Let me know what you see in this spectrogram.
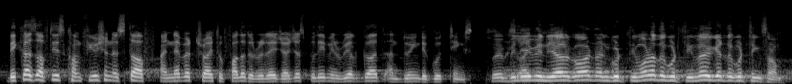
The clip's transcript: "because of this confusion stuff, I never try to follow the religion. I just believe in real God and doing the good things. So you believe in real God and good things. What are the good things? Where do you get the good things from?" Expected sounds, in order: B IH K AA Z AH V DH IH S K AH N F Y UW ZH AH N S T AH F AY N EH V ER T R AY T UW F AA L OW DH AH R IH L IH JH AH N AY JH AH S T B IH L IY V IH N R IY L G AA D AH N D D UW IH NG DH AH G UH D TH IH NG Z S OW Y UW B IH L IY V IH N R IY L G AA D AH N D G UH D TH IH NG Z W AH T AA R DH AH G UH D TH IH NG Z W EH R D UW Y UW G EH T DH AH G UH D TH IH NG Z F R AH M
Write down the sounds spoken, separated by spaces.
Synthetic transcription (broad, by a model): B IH K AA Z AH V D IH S K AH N F Y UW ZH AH N S T AH F AY N EH V ER T R AY T UW F AA L OW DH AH R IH L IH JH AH IH JH AH S T B IH L IY V IH N R IY L G AA D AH N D D UW IH NG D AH G UH D T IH NG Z S OW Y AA B IH L IY V IH N R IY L G AA D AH N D G UH D T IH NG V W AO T AA R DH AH G UH D T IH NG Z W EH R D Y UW G EH T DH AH G UH D T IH NG S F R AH M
